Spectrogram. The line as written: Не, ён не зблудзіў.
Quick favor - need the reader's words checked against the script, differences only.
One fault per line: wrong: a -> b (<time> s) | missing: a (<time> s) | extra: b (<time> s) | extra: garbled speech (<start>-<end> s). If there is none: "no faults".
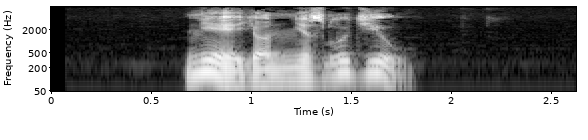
no faults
